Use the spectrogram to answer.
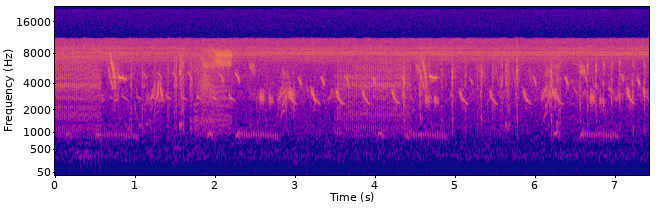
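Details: Morning calls of a crimson-breasted shrike at Mabula, South Africa, 7:20 AM on 19 September 2023, from a live wildlife camera: low, even whistled notes spaced a second or more apart among many high, rapid chirps and twitters from other birds.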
